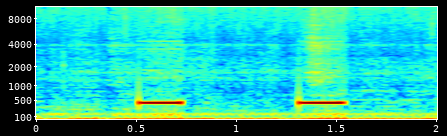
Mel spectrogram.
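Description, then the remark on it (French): Two short, steady beeps of a phone line's busy tone after a caller disconnects because her phone credit ran out, evenly spaced with a pause between, sounding over a low electrical hum with no one talking. “Elle est partie. Amen. Oh, son crédit n'était pas suffisant.”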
